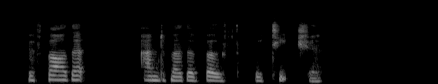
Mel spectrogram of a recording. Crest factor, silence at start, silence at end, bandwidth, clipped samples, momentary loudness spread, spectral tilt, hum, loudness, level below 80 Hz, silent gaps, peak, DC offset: 20 dB; 0.3 s; 1.15 s; 9 kHz; under 0.1%; 13 LU; -4.5 dB/octave; none; -37 LUFS; -84 dBFS; 1.28-1.40 s; -18 dBFS; under 0.1%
